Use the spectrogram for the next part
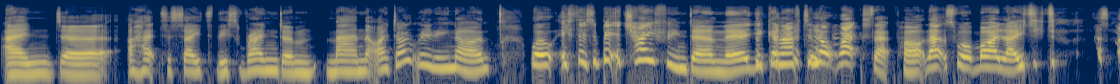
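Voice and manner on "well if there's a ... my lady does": laughing. Retold or imitated. Retold embarrassing request, laughing.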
